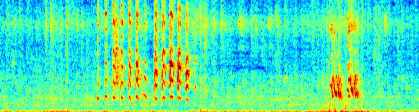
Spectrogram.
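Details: Male budgerigar chattering, said to prompt other budgies to respond: a fast string of buzzy harmonic chirps rising in loudness, then after a pause a single sharper chirp.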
